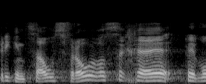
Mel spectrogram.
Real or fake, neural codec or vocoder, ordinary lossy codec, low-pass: real; none; AAC, 32 kbps; 7.2 kHz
